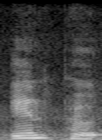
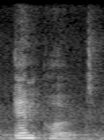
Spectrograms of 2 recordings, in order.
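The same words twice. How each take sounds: First: An n sound comes before the p. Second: An m sound comes before the p.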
